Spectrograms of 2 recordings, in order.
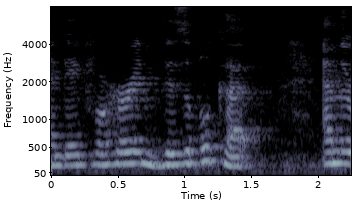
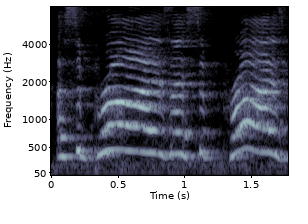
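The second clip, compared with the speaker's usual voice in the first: much higher, louder excited cheer; 12 semitones higher, 7 dB louder, slower than usual. A narrator's reading. The class cheers about the surprise, high excited. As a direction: kids bursting with excitement. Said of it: "we all cheered".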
